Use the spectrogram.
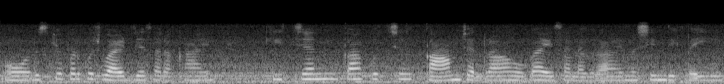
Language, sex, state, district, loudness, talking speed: Hindi, female, Madhya Pradesh, Dhar, -17 LUFS, 205 wpm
